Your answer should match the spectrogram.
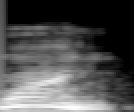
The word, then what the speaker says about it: Juan: W-O-N. Juan. Or I think you all spell it J, maybe J-U-A-N.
